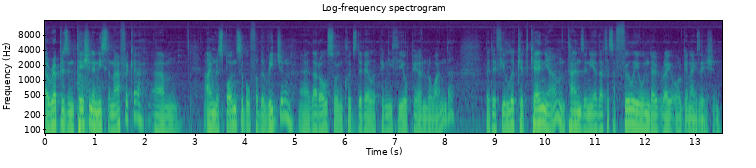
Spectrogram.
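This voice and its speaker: A man speaks with a Scottish accent at a fairly low pitch. His tone is dark and mellow, with ordinary pitch variation. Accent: Scottish, noticeable. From Scotland. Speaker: regional business executive. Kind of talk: corporate presentation. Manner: hesitant, many fillers.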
